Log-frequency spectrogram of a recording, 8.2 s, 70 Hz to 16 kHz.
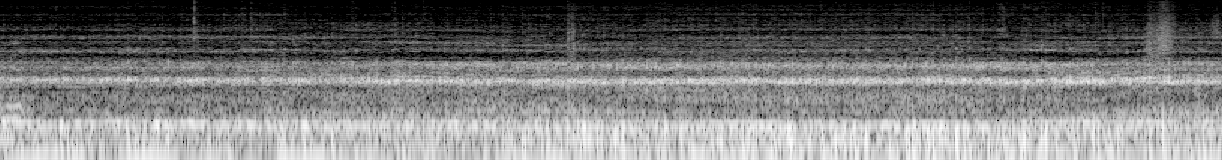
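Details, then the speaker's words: Homemade metal foundry propane burner at about 15 psi during fine tuning, running a few minutes: steady even roar with a low rumble underneath, no sputtering or surging; burner generating good heat. "at 15 psi right now, or whatever that gauge is, 15 something. Sounds good. It's definitely generating some heat."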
